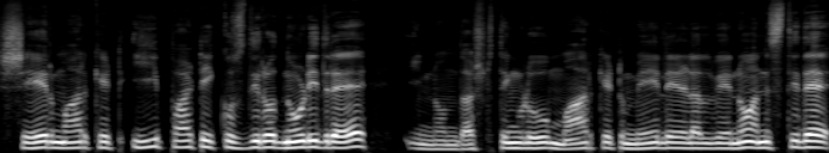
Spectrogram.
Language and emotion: Kannada, fearful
